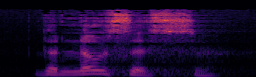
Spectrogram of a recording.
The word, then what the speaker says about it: Gnosis: There are those things, we call them the gnosis. Starts with a G. The G is silent. Gnosis.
